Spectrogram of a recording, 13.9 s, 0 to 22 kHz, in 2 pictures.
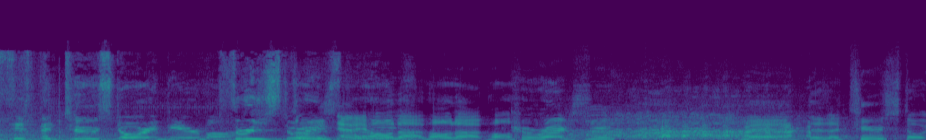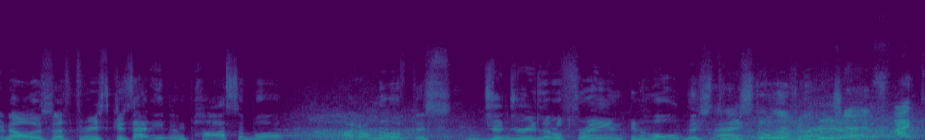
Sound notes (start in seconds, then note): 3.8 audience laughs; 4.0 laughs; 9.0 audience laughs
